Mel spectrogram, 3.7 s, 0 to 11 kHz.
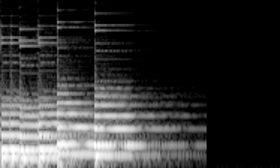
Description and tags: Game Over 2
lose, game, lost, defeaten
